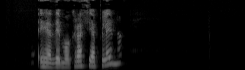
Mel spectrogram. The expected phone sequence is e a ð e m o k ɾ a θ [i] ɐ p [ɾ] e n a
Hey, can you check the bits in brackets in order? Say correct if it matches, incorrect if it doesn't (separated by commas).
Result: incorrect, incorrect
